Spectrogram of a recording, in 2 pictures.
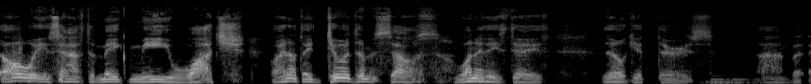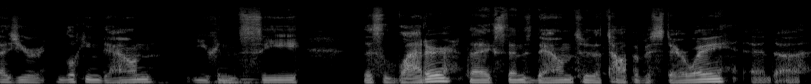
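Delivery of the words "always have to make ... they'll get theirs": very harsh, raised talking voice. Voicing someone heard talking below a trapdoor in Abyssal: harsh talking voice. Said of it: "you hear this very harsh talking".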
